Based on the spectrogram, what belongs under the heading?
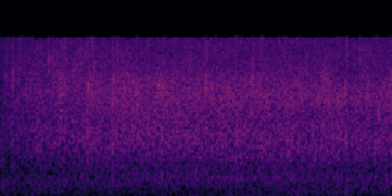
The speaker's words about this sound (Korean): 소금과 빛이 되라는 말씀으로 이재훈 목사님 말씀 선포하겠습니다. 박수로 환영해 주시기 바랍니다.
